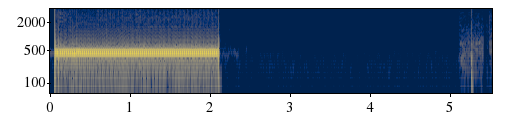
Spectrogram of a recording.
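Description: A telephone call transfer tone: a steady, single-pitched electronic tone lasting about two seconds that cuts off abruptly, followed by silence and a faint click.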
